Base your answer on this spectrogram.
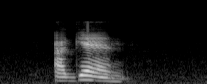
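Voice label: "again", Filipino, female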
